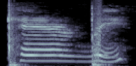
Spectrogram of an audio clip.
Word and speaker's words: carry: So our first syllable looks like car, but it's not car. It's actually the A saying ah, and the R saying rrr.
